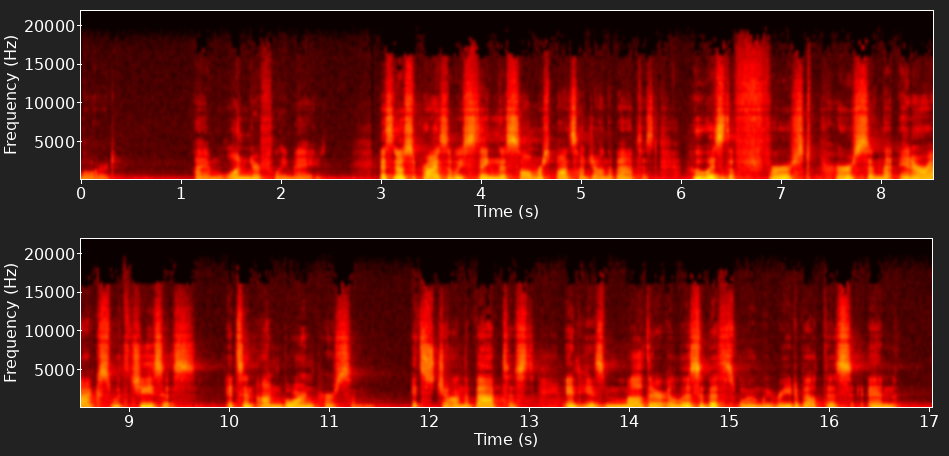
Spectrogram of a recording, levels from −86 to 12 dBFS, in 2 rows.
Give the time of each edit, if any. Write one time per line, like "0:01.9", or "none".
none

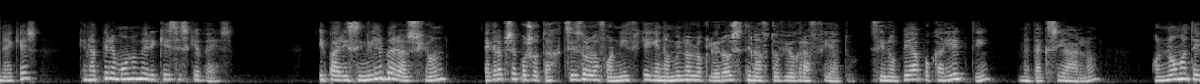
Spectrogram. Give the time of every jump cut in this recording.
0:03.0
0:08.6

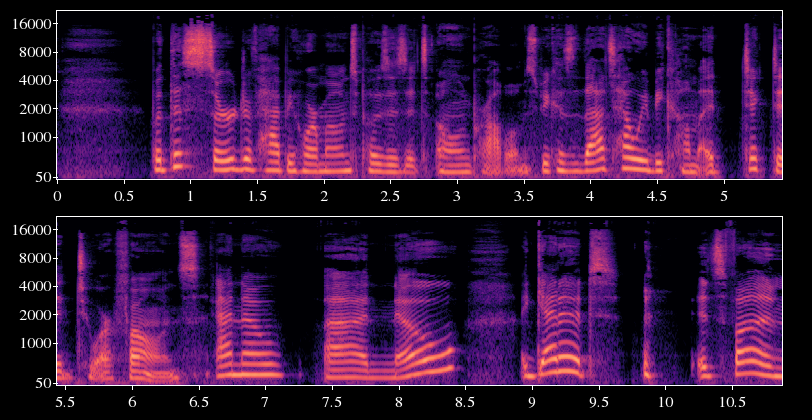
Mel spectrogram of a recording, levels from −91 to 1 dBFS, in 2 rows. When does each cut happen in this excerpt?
0:06.6

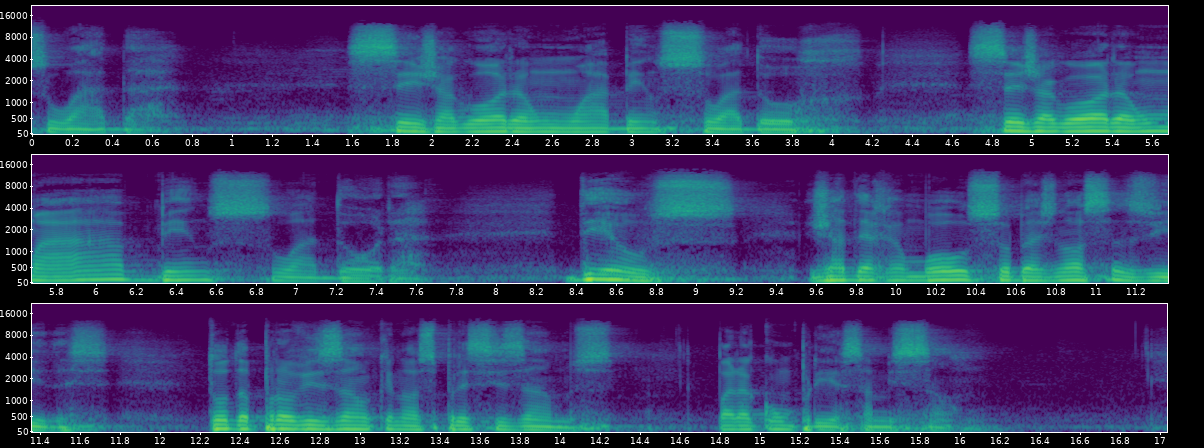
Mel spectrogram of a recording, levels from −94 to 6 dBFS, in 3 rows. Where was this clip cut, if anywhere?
none

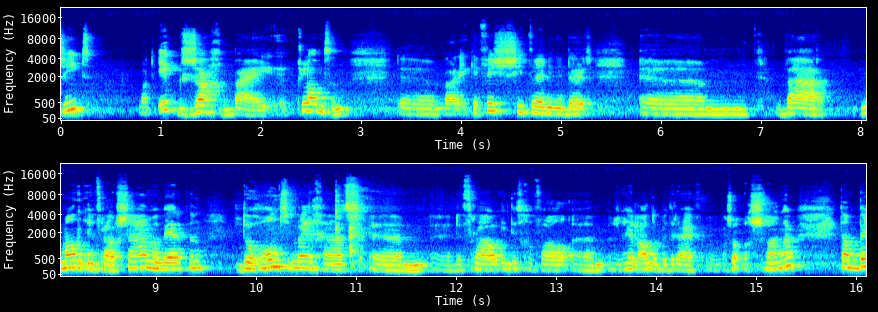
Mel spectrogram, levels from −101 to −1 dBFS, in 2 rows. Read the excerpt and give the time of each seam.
none

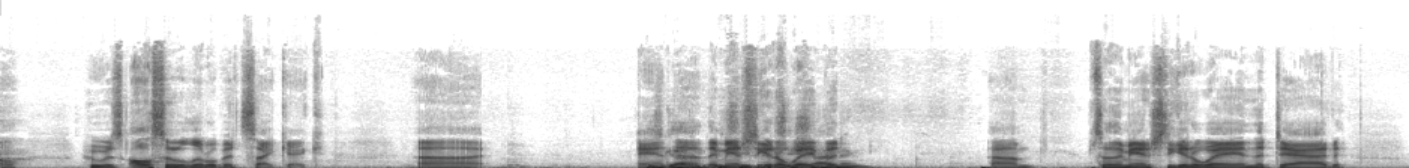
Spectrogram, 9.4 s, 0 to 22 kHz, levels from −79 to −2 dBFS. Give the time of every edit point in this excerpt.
0:06.5

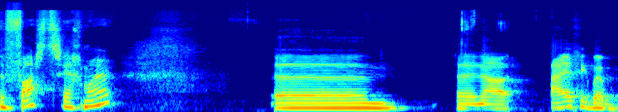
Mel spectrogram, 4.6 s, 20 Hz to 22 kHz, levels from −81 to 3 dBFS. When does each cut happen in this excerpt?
none

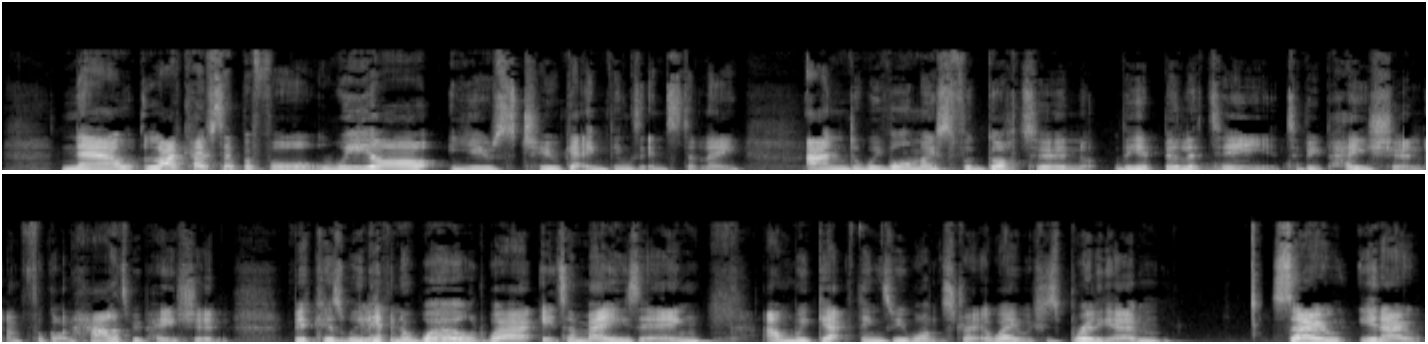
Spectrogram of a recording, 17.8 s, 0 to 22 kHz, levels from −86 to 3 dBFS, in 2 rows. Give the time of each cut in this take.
0:05.0
0:16.8

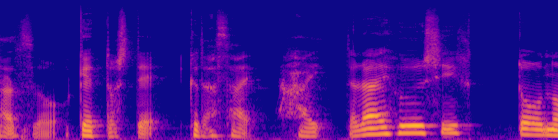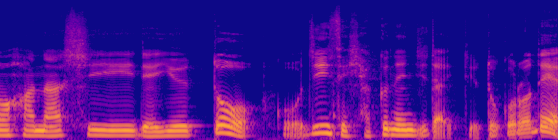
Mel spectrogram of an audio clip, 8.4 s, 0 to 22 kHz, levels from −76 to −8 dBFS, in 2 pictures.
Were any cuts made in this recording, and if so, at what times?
0:02.5
0:06.2

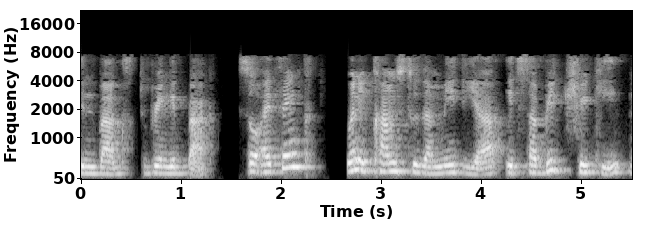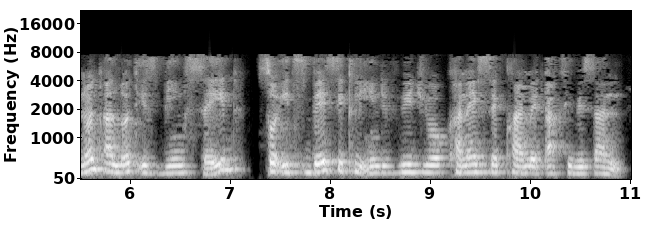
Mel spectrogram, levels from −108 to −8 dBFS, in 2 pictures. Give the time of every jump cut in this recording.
none

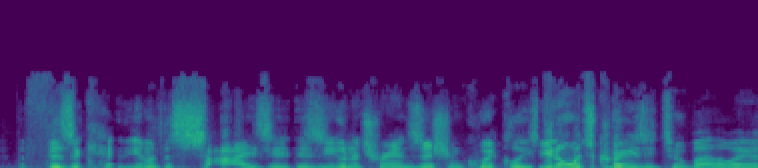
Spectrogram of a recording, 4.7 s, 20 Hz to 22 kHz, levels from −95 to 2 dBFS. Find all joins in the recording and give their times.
0:01.0
0:03.3

